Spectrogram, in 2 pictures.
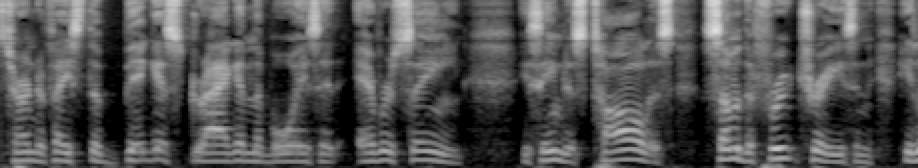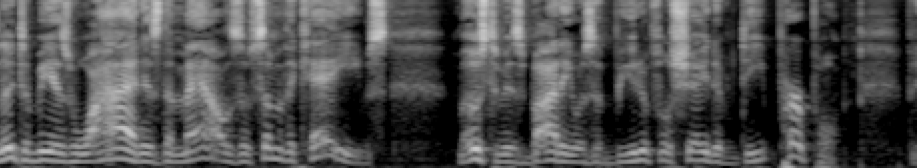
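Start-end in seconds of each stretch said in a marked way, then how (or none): none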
